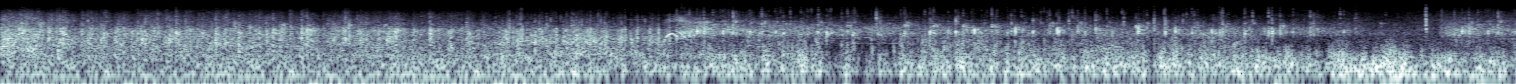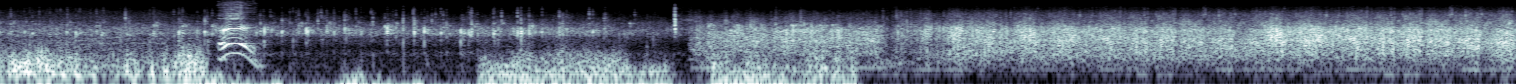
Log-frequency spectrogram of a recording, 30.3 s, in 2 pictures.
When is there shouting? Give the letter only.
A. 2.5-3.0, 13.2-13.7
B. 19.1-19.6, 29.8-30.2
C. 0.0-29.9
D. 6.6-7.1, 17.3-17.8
D.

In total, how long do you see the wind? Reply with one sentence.
You can hear the wind for 30 seconds altogether.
